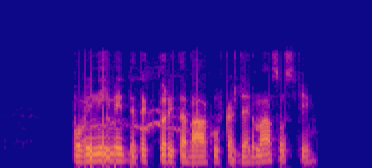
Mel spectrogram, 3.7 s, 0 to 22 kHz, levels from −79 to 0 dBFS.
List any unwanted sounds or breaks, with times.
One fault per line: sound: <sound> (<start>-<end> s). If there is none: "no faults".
no faults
